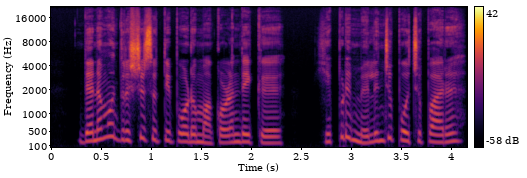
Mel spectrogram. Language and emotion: Tamil, sad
